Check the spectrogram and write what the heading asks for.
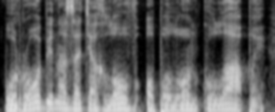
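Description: A man narrating a children's audio fairy tale with expressive, animated storytelling. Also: mid-range voice, a little fast.

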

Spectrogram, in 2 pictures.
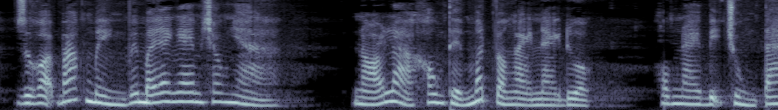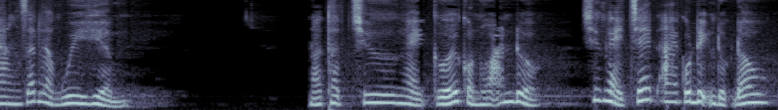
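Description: A woman storyteller reads ghost stories at an even, unhurried pace. Her voice sits at a middle pitch. It is recorded close and dry, with no echo at all. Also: breathy edge. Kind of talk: horror story narration.

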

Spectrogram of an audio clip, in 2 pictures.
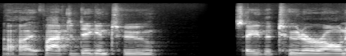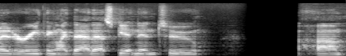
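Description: This is a radio repair technician at the workbench of his home repair shop, narrating casually as he works. His voice is low and hoarse from illness, and he explains in a relaxed way with plenty of filler words.

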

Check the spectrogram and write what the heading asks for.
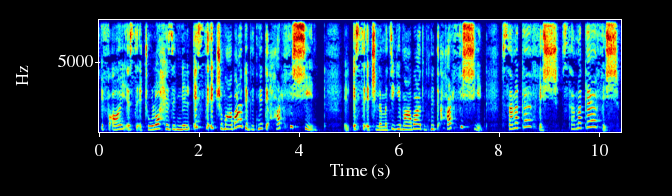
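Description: A young Egyptian woman with an Egyptian Arabic accent, an English teacher explaining a lesson to children, spelling words out slowly and repeating them. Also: high voice.

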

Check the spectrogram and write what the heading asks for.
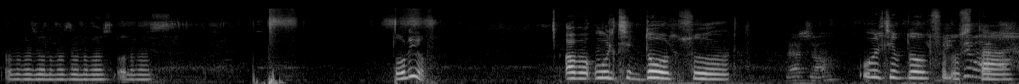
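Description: A host giving live gameplay commentary to viewers, excitable and crying out when losing, asking for likes and subscribes. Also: high voice. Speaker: gaming channel host.

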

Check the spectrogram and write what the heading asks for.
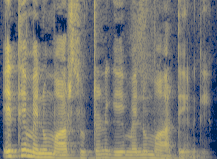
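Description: A woman voicing a terrified, distrustful little girl in a storybook reading, pleading in halting, tearful words. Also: low voice, big pitch swings, vocal fry, mellow, exaggerated voice. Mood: frightened pleading.

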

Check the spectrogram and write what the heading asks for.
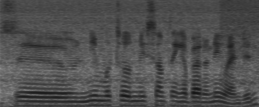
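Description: Man playing a quick, inquisitive train engine. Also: medium pitch, level tone, natural voice. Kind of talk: amateur train drama acting. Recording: clear engine noise behind.

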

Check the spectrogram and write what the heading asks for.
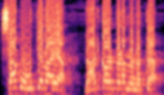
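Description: A man voices a cruel young husband in a cartoon who is quick to anger and barks harsh threats. His voice sits high for a man and moves at a brisk pace. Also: fairly bright tone. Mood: angry. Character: cruel hot-tempered young husband, mother's boy.

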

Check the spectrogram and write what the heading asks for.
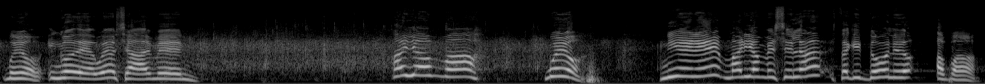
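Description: A woman playing a scatterbrained, chatty school cleaner in a clown stage monologue, rambling with restarts and loud outbursts. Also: high-pitched, lively intonation, slow pace, long pauses, some chatter behind, slight background noise, heavily acted. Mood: flustered. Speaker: clown performer.

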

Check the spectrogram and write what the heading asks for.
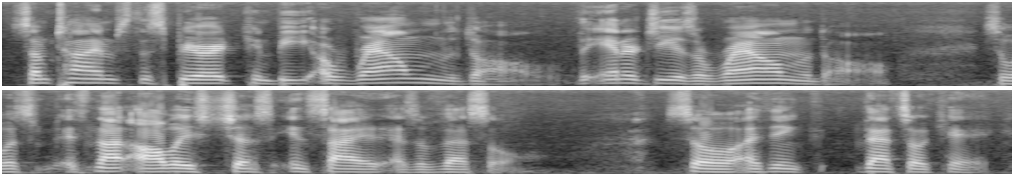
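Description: A man's voice: mid-range voice, normal speed, creaky, no echo. A man hosting a podcast, telling stories in a laid-back, slangy casual chat. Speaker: podcast host.

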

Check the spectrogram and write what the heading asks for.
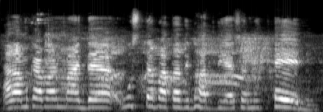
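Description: A woman vlogging casually at home in the kitchen, chatty as she shows things to viewers, her voice slightly hoarse. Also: sits high, steady tone, quick pace. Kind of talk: casual home vlog chat.

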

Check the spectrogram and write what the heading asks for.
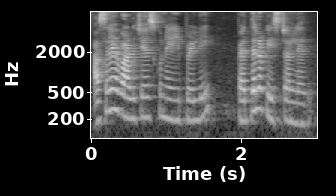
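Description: A young woman begs and pleads insistently, as a woman acts her out. The voice sits at a middling pitch. The reading carries a roomy echo. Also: expressive, fairly quick, lightly acted. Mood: pleading. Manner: begging and insistent.

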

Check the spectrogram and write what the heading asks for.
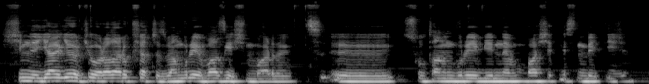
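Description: A man's voice: a little high, a little mellow. A young man doing casual gameplay commentary, often frustrated, cursing and barking orders at his troops. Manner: frustrated, swearing, talking to game troops.

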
